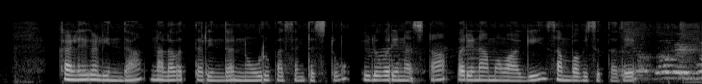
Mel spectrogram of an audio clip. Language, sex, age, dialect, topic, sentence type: Kannada, female, 18-24, Mysore Kannada, agriculture, statement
